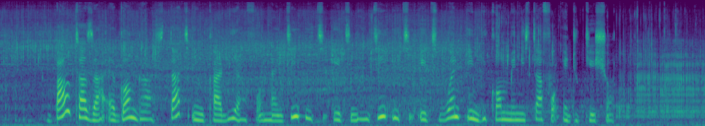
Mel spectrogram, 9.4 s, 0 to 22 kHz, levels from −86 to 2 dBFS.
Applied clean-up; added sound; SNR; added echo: none; Sink (filling or washing) / Water tap, faucet; 12 dB; none.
